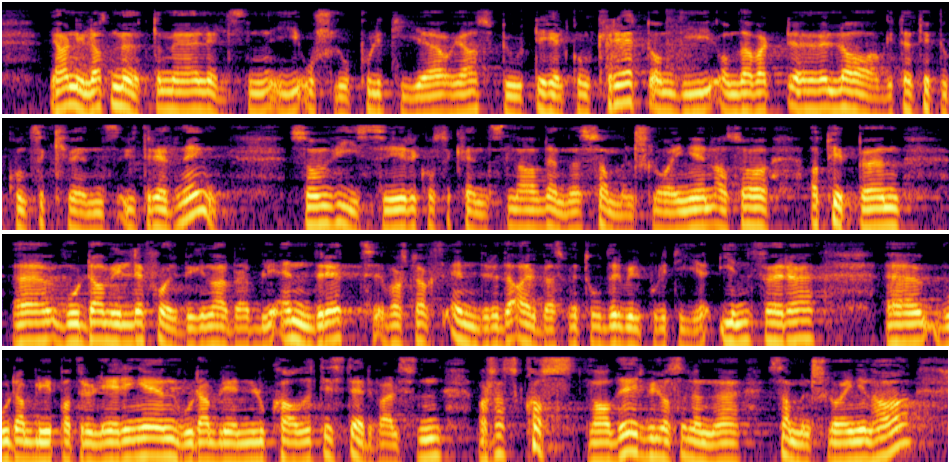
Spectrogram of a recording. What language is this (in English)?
Norwegian Bokmål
